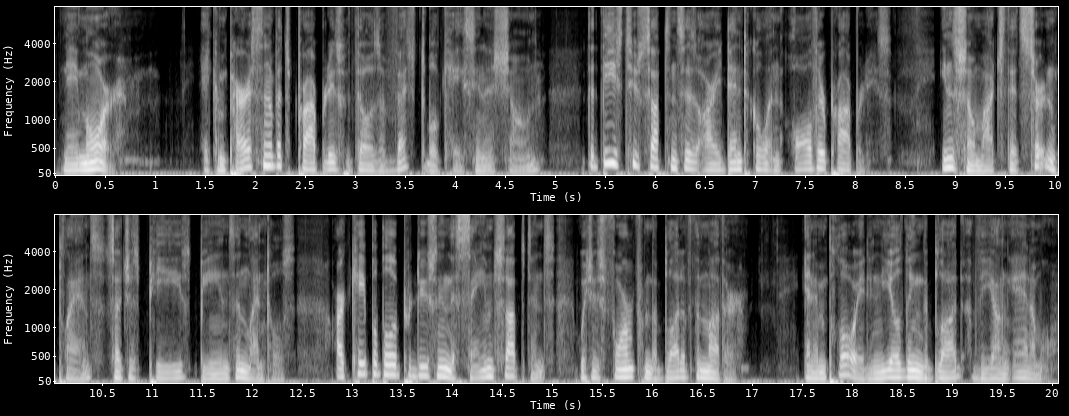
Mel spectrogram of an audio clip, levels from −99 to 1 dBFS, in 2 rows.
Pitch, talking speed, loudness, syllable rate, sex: 110 Hz, 175 wpm, -19 LUFS, 5.8 syllables/s, male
